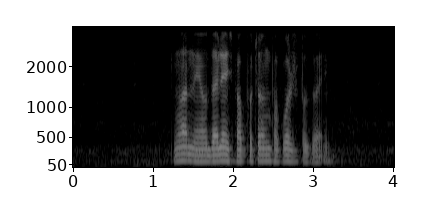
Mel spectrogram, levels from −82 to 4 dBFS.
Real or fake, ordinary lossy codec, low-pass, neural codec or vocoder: fake; none; 3.6 kHz; codec, 16 kHz in and 24 kHz out, 1 kbps, XY-Tokenizer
